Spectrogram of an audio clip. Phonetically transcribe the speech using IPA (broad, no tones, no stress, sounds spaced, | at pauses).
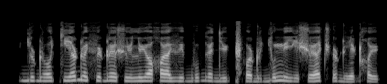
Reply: ɟ y ɖʱ o c i ʊ̯ ɖ ɵ fʲ u ɖ ø ʃ y l y ʊ̯ χ ɵ ə̯ vʲ u b u ɡ ø d y ǁʰ o ɖ y ɟ u mʲ ɵ j i ʃ ø ə̯ t͡ʃʼ ø ɖʱ i ɖ χ y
